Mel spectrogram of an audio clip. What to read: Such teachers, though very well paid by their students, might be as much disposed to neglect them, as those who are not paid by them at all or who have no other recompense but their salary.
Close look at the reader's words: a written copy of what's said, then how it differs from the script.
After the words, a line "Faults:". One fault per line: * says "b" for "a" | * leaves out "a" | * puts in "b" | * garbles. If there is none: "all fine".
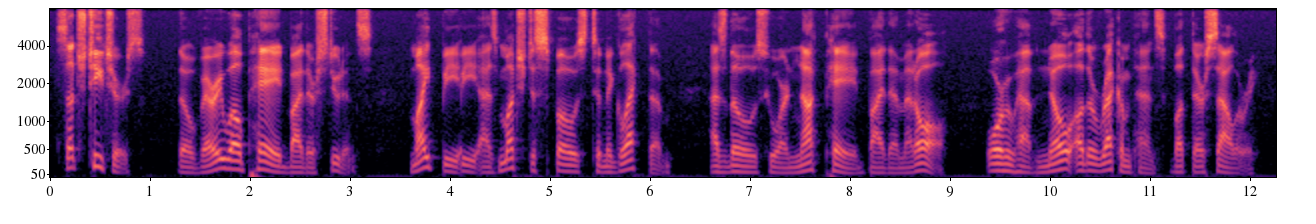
Such teachers, though very well paid by their students, might be be as much disposed to neglect them, as those who are not paid by them at all or who have no other recompense but their salary.
Faults:
* puts in "be"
